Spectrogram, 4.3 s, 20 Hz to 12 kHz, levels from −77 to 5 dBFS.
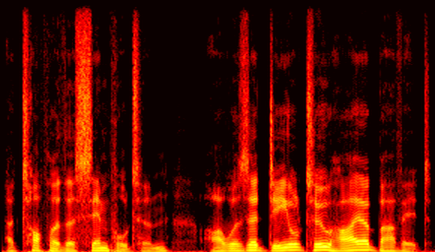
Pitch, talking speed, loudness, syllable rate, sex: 100 Hz, 165 wpm, -17 LUFS, 4.4 syllables/s, male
